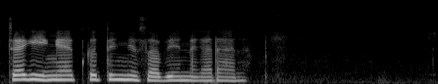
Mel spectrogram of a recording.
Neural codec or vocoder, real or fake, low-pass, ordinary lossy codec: vocoder, 44.1 kHz, 128 mel bands every 512 samples, BigVGAN v2; fake; 19.8 kHz; Opus, 32 kbps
